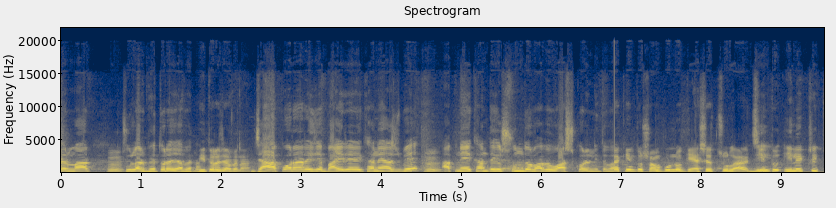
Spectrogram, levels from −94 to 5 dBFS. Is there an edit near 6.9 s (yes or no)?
yes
